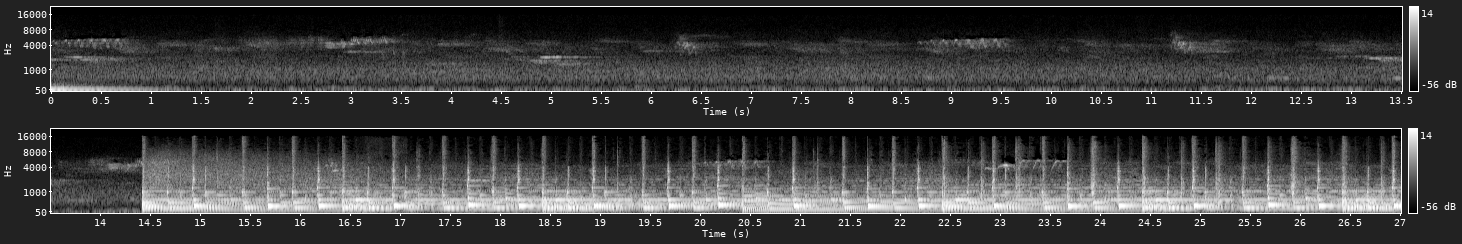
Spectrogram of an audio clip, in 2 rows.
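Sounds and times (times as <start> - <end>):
birdsong trills and chirps: 0.0 - 27.0
steady outdoor background hiss: 0.0 - 27.0
music: 14.4 - 27.0.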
